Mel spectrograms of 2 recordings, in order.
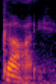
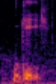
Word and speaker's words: Guy: is a french writer we don't say guy instead we say gee in this story we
